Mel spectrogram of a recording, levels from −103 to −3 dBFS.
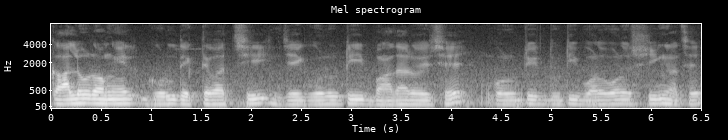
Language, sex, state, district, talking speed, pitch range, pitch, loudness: Bengali, male, West Bengal, Jhargram, 145 wpm, 95-110 Hz, 100 Hz, -19 LUFS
